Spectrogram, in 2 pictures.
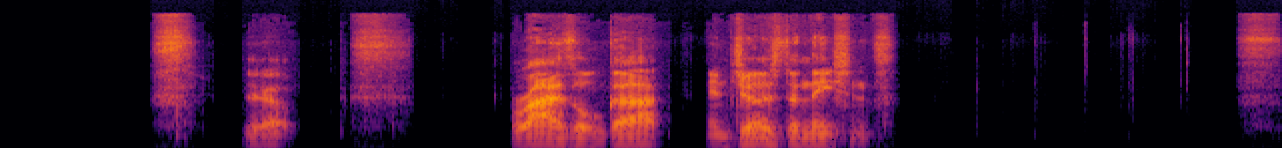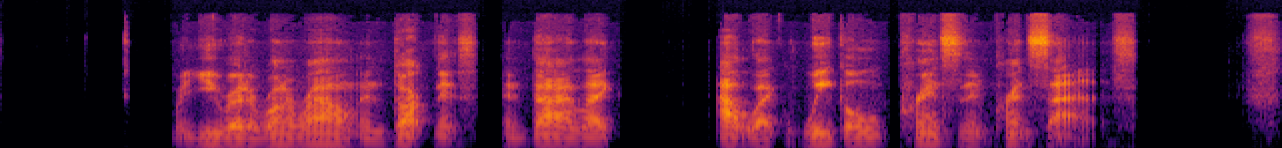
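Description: A man speaks close by with animation, in short bursts.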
